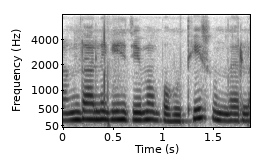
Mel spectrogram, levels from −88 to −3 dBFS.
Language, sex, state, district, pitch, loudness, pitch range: Chhattisgarhi, female, Chhattisgarh, Raigarh, 200 Hz, -14 LUFS, 180-215 Hz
